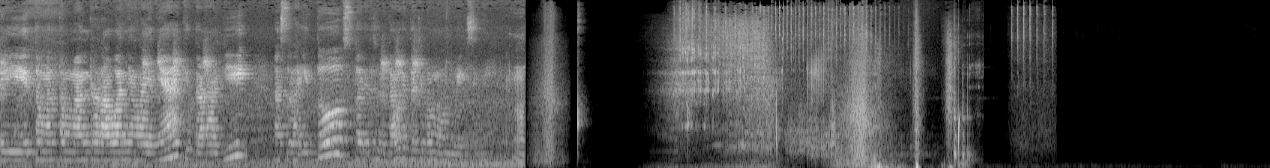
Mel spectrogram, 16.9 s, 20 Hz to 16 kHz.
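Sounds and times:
whoosh: 0:09.8 - 0:12.8
sharp pops and hits: 0:10.2 - 0:14.0
click: 0:13.5 - 0:14.1
quick run of ticks: 0:13.5 - 0:14.1.

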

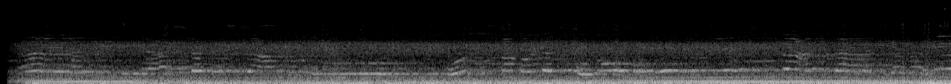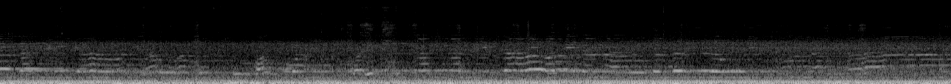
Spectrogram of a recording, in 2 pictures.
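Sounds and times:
vehicle rumble from inside: 0:00.1 - 0:19.0.

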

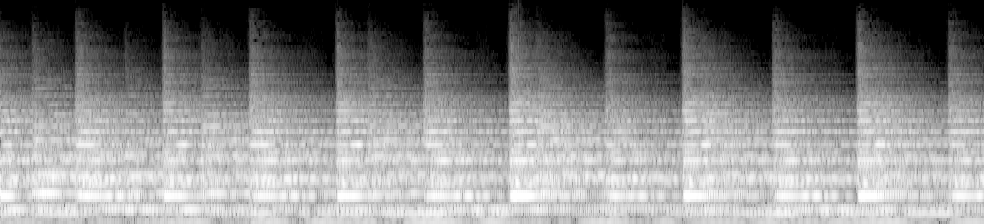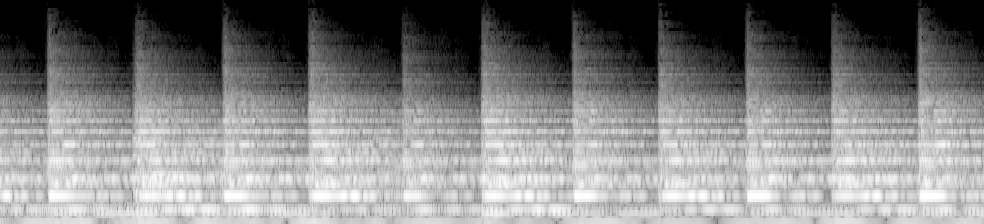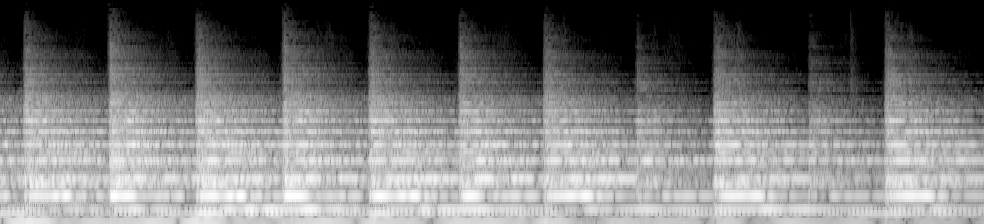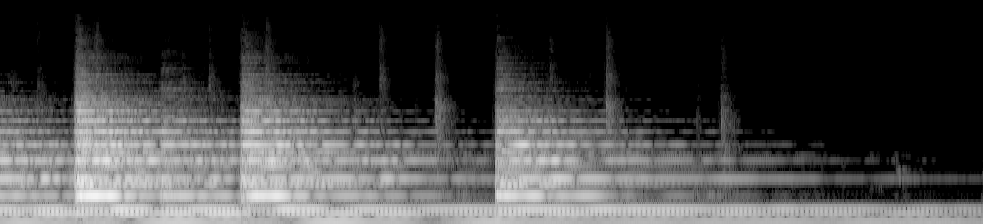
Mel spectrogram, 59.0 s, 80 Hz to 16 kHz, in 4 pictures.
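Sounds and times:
church bell ringing: 0:00.0 - 0:59.0.

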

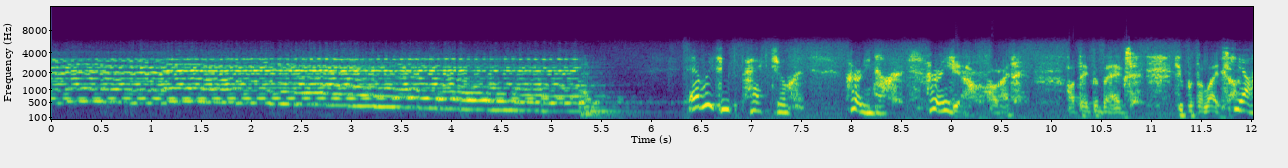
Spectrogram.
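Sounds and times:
organ chord with sliding bass: 0:00.0 - 0:06.0.

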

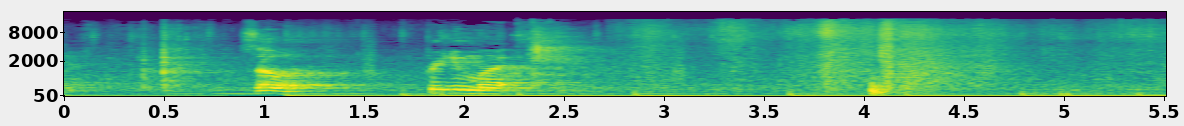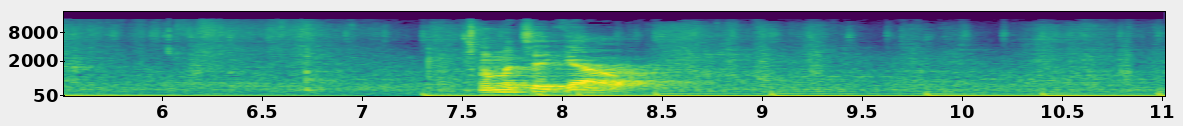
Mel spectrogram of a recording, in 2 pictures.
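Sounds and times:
plastic bag rustling: 0:02.7 - 0:07.3.

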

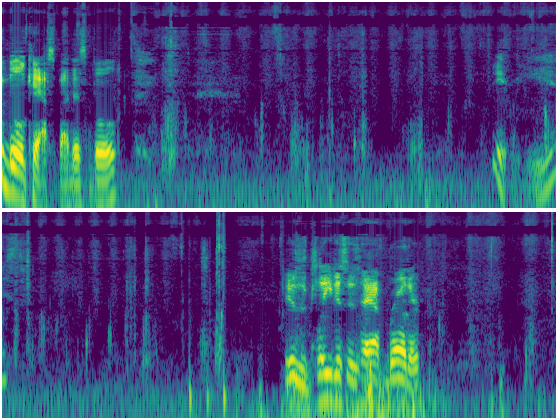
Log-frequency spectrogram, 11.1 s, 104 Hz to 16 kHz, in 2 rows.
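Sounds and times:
hand rubbing calf's hair: 0:00.0 - 0:11.0.

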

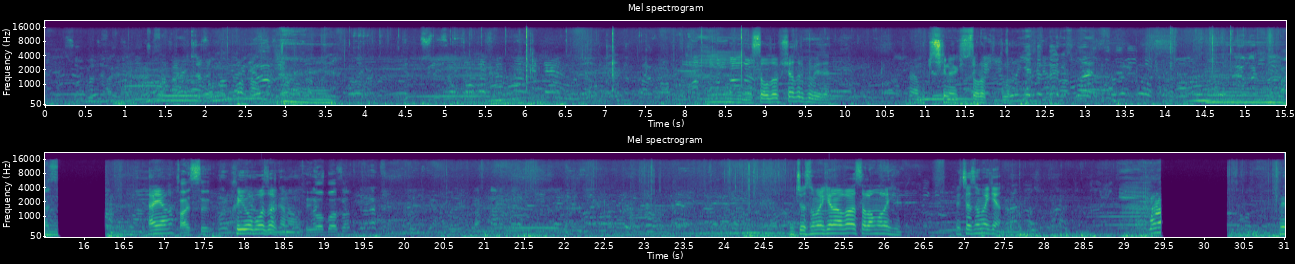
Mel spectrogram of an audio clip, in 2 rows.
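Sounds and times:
cow mooing: 0:00.9 - 0:06.8, 0:07.8 - 0:10.2, 0:14.2 - 0:15.7, 0:21.2 - 0:24.9, 0:26.2 - 0:27.1, 0:28.7 - 0:29.5.

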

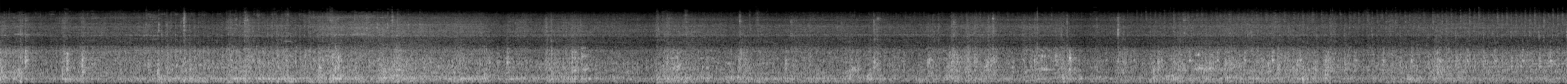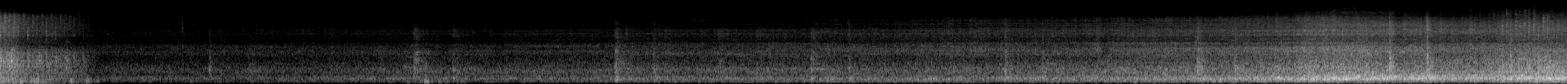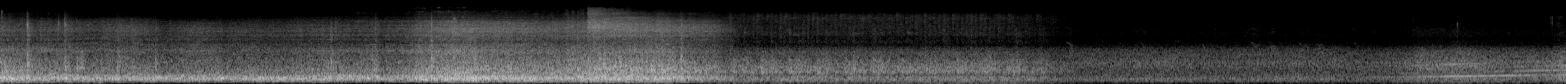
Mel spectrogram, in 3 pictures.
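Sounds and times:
wheels clicking over rail joints: 0:00.0 - 0:16.6, 0:37.0 - 0:42.2
diesel train passing: 0:00.0 - 0:47.0.

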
